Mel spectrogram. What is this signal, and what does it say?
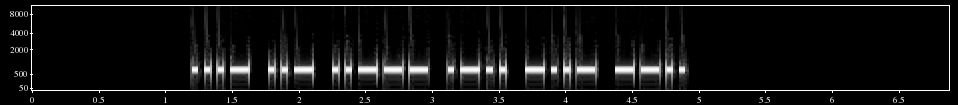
Morse code, heard as a keyed tone, about 25 wpm, 700 Hz. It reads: VU2LXZ
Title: DXCC-100 Call Signs - 6 Characters - 25wpm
